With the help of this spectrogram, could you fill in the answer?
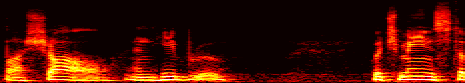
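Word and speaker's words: בָּשַׁל: e is Strong's 1310 is BA SH al pronounced bishal in Hebrew which means to boil or to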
